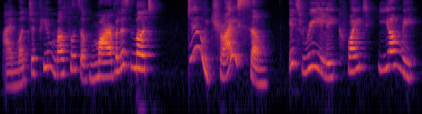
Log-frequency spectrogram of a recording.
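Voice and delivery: put-on a worm coaxing children to taste mud; worm character. Worm speaks in the book.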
